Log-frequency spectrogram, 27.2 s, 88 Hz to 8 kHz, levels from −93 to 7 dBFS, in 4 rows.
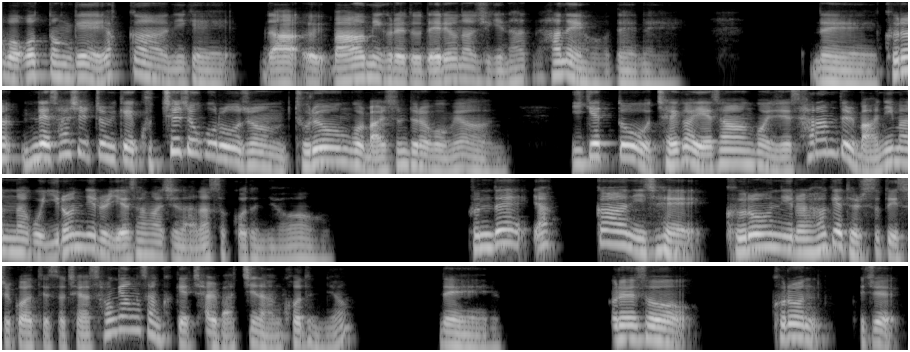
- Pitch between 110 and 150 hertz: Yes, medium, 140 Hz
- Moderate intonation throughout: No, wide, 8.2 semitones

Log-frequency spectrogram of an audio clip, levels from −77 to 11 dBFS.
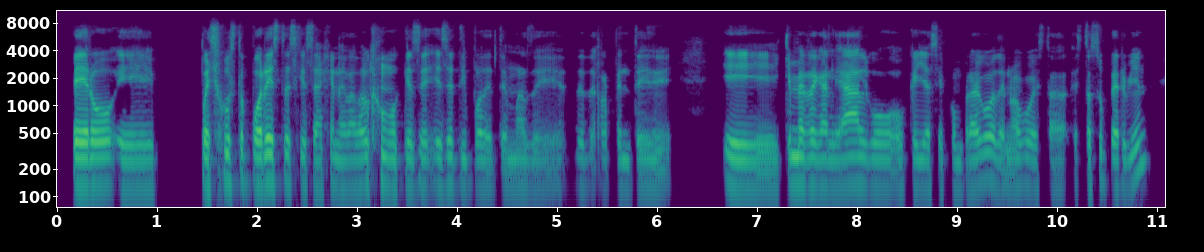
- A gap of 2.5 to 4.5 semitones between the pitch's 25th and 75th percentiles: No, narrow, 1.5 semitones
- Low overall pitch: Yes, low, 130 Hz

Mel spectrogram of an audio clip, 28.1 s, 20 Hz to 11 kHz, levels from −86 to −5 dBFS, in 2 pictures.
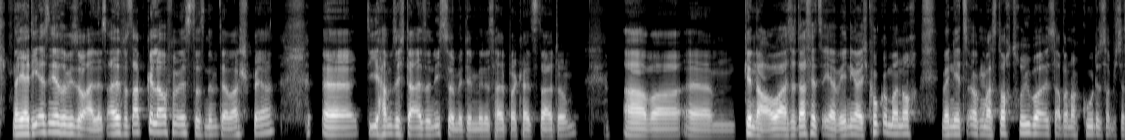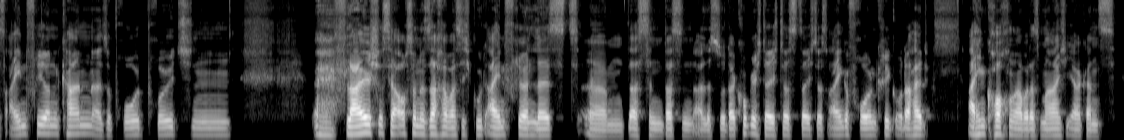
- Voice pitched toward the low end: Yes, low, 120 Hz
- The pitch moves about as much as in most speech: Yes, average, 3.6 semitones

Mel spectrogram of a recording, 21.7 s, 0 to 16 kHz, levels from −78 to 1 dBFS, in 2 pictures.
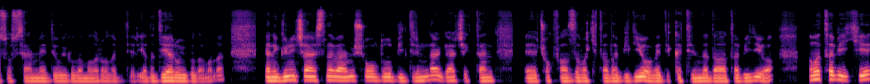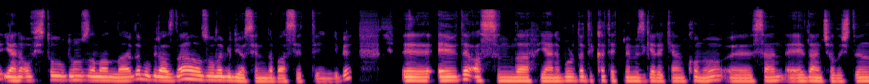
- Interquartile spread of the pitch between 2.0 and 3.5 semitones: Yes, average, 3.2 semitones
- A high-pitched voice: No, low, 105 Hz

